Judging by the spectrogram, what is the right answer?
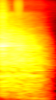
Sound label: SLAM, ELEC PRCS; East West; Global Sounds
